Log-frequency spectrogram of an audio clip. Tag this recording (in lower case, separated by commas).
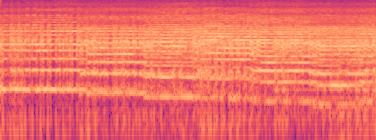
guitar, musical instrument, plucked string instrument, music, electric guitar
